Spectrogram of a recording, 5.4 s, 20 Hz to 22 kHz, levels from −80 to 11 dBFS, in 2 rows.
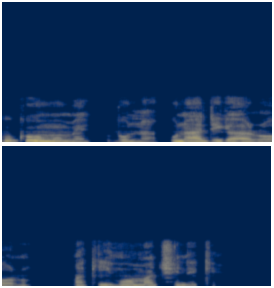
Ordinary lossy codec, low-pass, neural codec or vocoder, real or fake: none; 7.2 kHz; vocoder, 44.1 kHz, 128 mel bands every 512 samples, BigVGAN v2; fake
